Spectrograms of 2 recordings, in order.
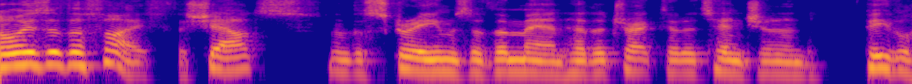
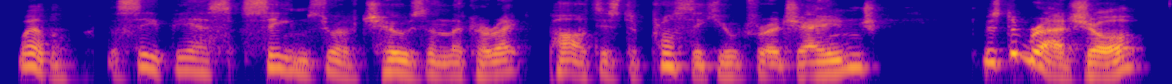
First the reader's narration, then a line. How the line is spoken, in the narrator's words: Middle-aged and jowly, she was heard by Alex and his father to whisper to her colleagues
